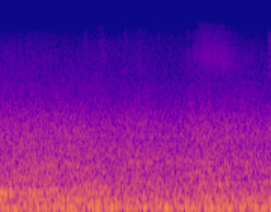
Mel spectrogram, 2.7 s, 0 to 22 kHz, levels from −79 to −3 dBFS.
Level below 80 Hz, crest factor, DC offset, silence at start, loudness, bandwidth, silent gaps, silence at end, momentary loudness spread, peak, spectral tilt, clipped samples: -34 dBFS; 12 dB; under 0.1%; 0 s; -31 LUFS; 16 kHz; none; 0 s; 2 LU; -18 dBFS; -6 dB/octave; under 0.1%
